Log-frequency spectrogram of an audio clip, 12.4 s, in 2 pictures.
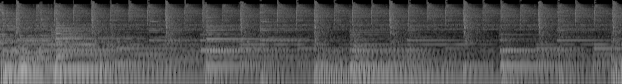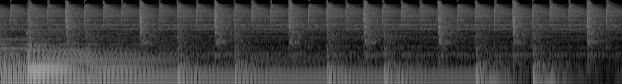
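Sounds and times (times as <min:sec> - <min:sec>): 
acoustic country music loop: 0:00.0 - 0:08.0.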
